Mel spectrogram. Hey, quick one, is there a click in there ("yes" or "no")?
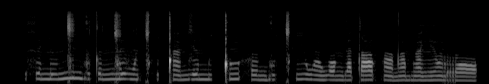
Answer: yes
